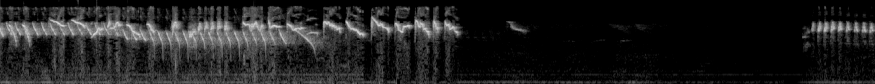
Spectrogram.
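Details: Canary master song for competition training: fast rolling trill with whistled sweeps that drops lower, then choppy notes, about four seconds of silence, and the trill resumes at the end.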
